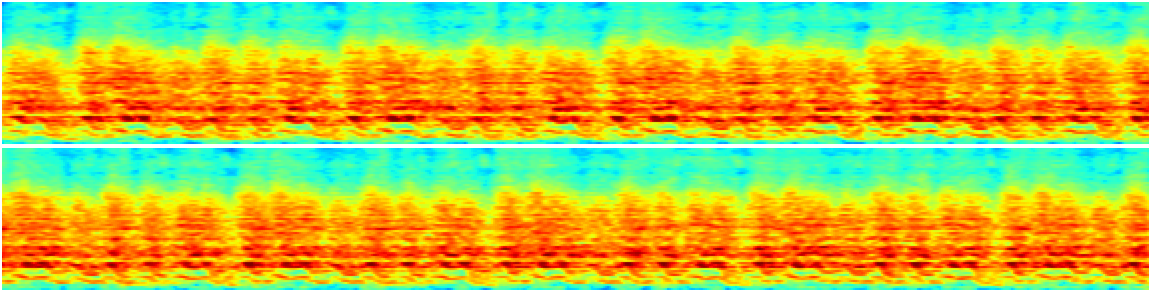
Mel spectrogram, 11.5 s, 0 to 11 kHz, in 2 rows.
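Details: 1964 Pontiac 389, first start after rebuild: even, steady starter cranking with regular compression pulses, no firing or knocks; cranks freely and builds oil pressure; normal cranking.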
